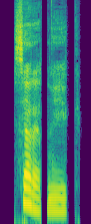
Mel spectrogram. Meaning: 1. first-person singular conditional present indefinite of szeret 2. third-person plural conditional present definite of szeret
- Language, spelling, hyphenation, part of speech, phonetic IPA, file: Hungarian, szeretnék, sze‧ret‧nék, verb, [ˈsɛrɛtneːk], Hu-szeretnék.ogg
